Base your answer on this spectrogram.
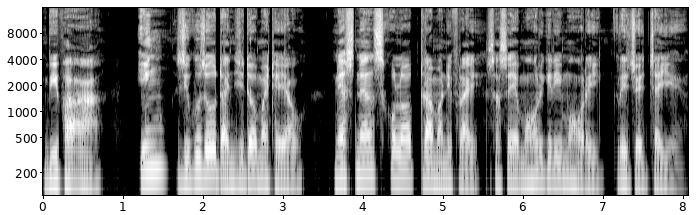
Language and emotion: Bodo, neutral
